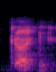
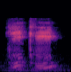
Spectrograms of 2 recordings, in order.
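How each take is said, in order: First: The name is given its German-heritage pronunciation. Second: The name is given its Scottish pronunciation. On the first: "as someone from German heritage ... would indeed be Geike" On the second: "the Scots do say geeky"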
